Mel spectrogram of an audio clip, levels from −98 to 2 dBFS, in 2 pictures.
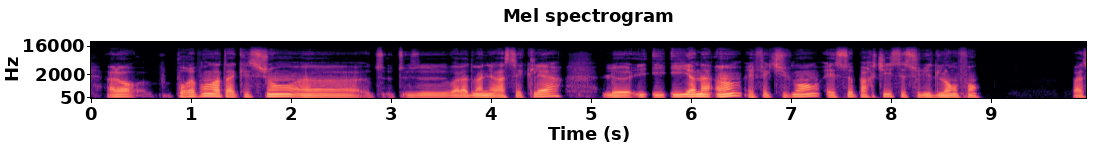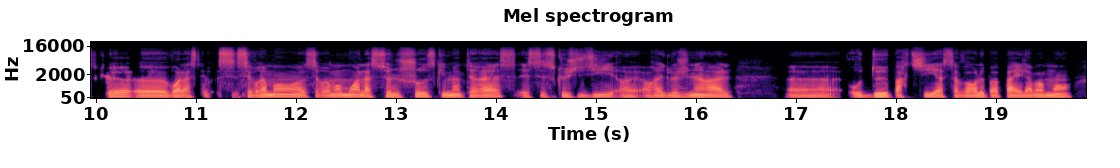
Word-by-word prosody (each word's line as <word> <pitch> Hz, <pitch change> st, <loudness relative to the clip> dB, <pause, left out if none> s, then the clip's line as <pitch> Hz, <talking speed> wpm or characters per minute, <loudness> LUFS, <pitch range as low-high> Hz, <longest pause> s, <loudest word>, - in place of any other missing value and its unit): Alors 130 Hz, +4 st, 0 dB
p -, -, -25 dB
pour 135 Hz, -, 0 dB
répondre 155 Hz, +4 st, +5 dB
à 150 Hz, -, +5 dB
ta 130 Hz, -3 st, +2 dB
question, 145 Hz, +4 st, +3 dB
heu, 105 Hz, -3 st, -1 dB
t -, -, -15 dB
t 110 Hz, -, -10 dB
z 95 Hz, -, -5 dB
heu, 95 Hz, -1 st, -2 dB
voilà 110 Hz, +3 st, +1 dB
de 105 Hz, -, -3 dB
manière 105 Hz, +1 st, +4 dB
assez 110 Hz, 0 st, -1 dB
claire, 145 Hz, +7 st, +1 dB, 0.4 s
le 105 Hz, +1 st, +2 dB
il 120 Hz, -, -3 dB
il 115 Hz, +2 st, -2 dB
il 125 Hz, -1 st, +3 dB
y 145 Hz, +1 st, +7 dB
en 145 Hz, -, +8 dB
a 140 Hz, -, +6 dB
1 165 Hz, +6 st, +7 dB
effectivement 125 Hz, +6 st, -1 dB
et 105 Hz, -, -2 dB
ce 115 Hz, +6 st, -1 dB
parti, 125 Hz, +4 st, -2 dB
c'est 120 Hz, -5 st, -5 dB
celui 115 Hz, +2 st, -2 dB
de 110 Hz, -, -3 dB
l'enfant 110 Hz, -5 st, +1 dB, 0.9 s
parce 100 Hz, -2 st, -3 dB
que, 120 Hz, -, -2 dB
heu, 110 Hz, -8 st, +1 dB
voilà 95 Hz, -1 st, 0 dB
c 90 Hz, -, -10 dB, 0.2 s
c -, -, -4 dB
c'est 110 Hz, -, -2 dB
vraiment, 125 Hz, +3 st, +2 dB
heu, -, -, -2 dB
c'est 95 Hz, 0 st, -8 dB
vraiment 120 Hz, +5 st, -1 dB
moi, 125 Hz, +1 st, +3 dB
la 115 Hz, -2 st, +1 dB
seule 115 Hz, +2 st, -1 dB
chose 130 Hz, +2 st, -2 dB
qui 110 Hz, -, -3 dB
m'intéresse 105 Hz, +6 st, -1 dB
et 100 Hz, -, -7 dB
c'est 100 Hz, +2 st, -8 dB
ce 110 Hz, -, -8 dB
que 110 Hz, -, -5 dB
je 100 Hz, -2 st, -5 dB
dis, 125 Hz, +3 st, -3 dB
heu, 90 Hz, +1 st, -5 dB
en 95 Hz, -, -5 dB
règle 100 Hz, +2 st, -2 dB
générale, 105 Hz, +3 st, 0 dB, 0.6 s
heu, 90 Hz, -1 st, -4 dB, 0.2 s
aux 100 Hz, -, -2 dB
2 120 Hz, +4 st, +3 dB
parties, 120 Hz, +5 st, -2 dB
à 105 Hz, -, 0 dB
savoir 95 Hz, 0 st, -2 dB
le 100 Hz, -, +1 dB
papa 100 Hz, +1 st, -1 dB
et -, -, 0 dB
la 100 Hz, -, 0 dB
maman 105 Hz, +4 st, 0 dB
110 Hz, 215 wpm, -23 LUFS, 100-125 Hz, 0.9 s, en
